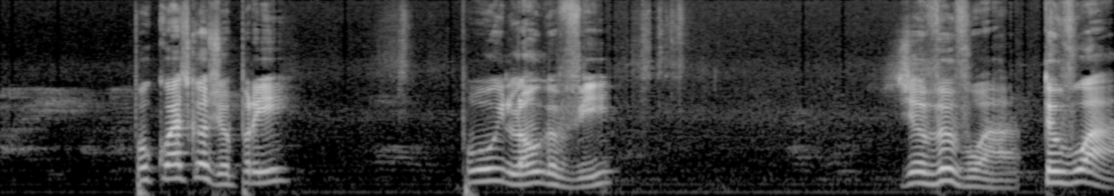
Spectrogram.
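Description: An elderly man preaches with animation through a microphone, in short emphatic bursts.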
